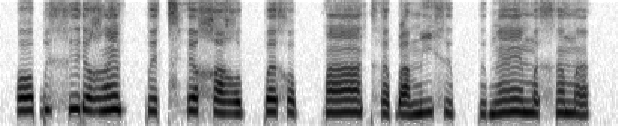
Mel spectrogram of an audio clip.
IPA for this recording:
ɔɓɨ xɨɾɨ ʁɛ̃pːɘ t͡sʰɘ χaʁu pːɐxɔ pːãːkʰɐ ɓamixɨ pːɨbɛ̃ːmɐ xɐ̃mɐ̃

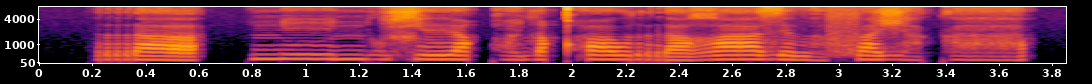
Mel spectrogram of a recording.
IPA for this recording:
ra | ɲiːɲɔ̤ɕɪː qɔ̤ʎəqʰoːra ʁaːzɪðə̤ faʒa̤ka̤

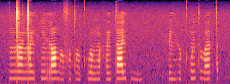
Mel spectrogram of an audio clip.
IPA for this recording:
ŋ͡ǀɐ̃ŋ͡ǀɐ̃lʲ hĩrɐðˤa̤ sˤə̤tˤa̤kʷʰʌŋʷɐ̃ hə̃lʲtalʲpi̤ | hʏlʲvʏkʷʰĩtvɐt

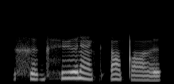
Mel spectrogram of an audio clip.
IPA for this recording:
xə˨ɡhʏ˦ə̯ ɾæ̃˨kʔə̃˦˨tˤõ˨ə̯

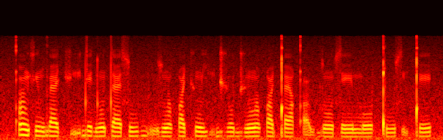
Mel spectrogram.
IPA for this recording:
qʼũxʲũɡwæ t͡ʃḭdedõ tæsu bṵzũqʷit͡ʃũ jḭd͡ʒod͡ʒõqʷi ǃæqʼṵ ɡlõse mo ǃusḭǃe

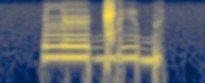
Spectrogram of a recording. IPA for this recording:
løɡ͡ǁib

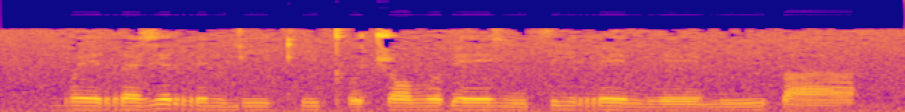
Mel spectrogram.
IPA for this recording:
ɡʷeː˨rɛ˨ɣɪ˦ rɪ˨ŋ ɡiː˨kʰi˨˦kʼʊ˨ t͡ʃɔ˦βʊ˦ɗeː˦ ɣĩ˨t͡si˦reː˦˨ŋβeː˨ miː˨˦ɓaː˨

